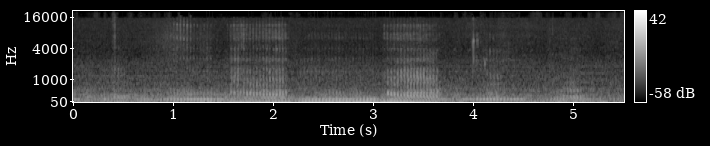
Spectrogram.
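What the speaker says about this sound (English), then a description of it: "my girlfriend's cat has arrived" A cat purrs close up with a steady low rumbling rhythm, swelling and easing with each breath, with a few soft rustles and clicks.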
